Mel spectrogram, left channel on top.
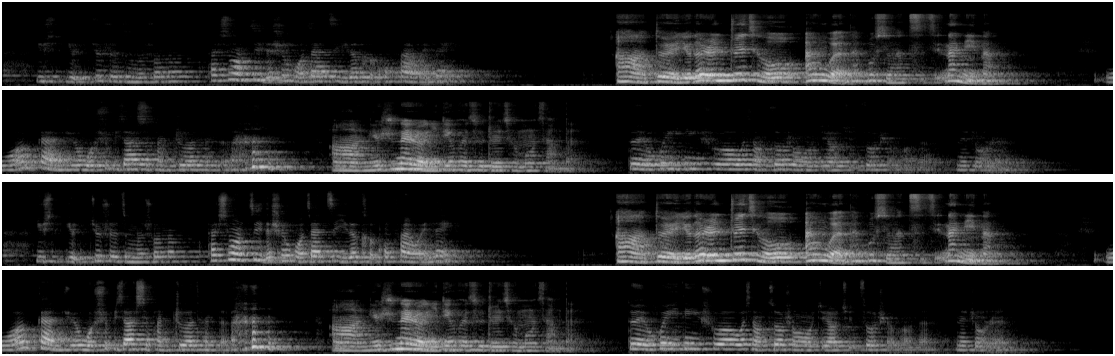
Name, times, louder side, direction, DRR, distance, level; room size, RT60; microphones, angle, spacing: voice 1, 0.0-4.6 11.0-13.9 14.4-14.6 17.4-21.2, right 4 dB, 75° right, 6 dB, 0.5 m, -28 dB
voice 2, 6.1-9.9 14.4-16.7, right 1 dB, 5° right, 4 dB, 0.3 m, -21 dB
3.8 x 2.7 x 4.4 m, 1.1 s
head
